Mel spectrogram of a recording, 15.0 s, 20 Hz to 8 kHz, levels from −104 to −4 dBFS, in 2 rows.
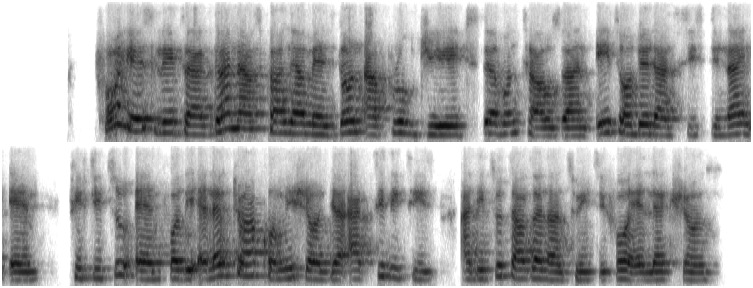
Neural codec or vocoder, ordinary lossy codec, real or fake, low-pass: codec, 24 kHz, 6 kbps, HILCodec; Opus, 16 kbps; fake; 7.2 kHz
